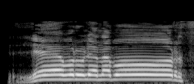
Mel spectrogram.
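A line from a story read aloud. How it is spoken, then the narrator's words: Loud command. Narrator (Russian): громко скомандовала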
